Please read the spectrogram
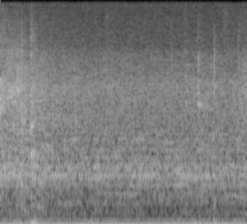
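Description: Steady low hum of an indoor badminton hall during a rally, with faint racket strikes on the shuttlecock and a soft footfall thump about a third of a second in.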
